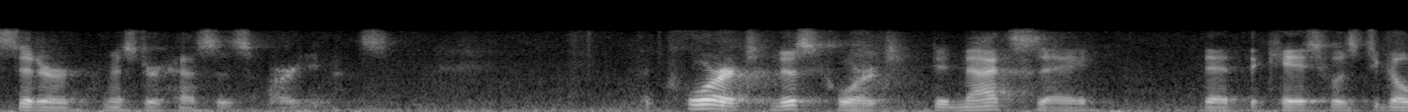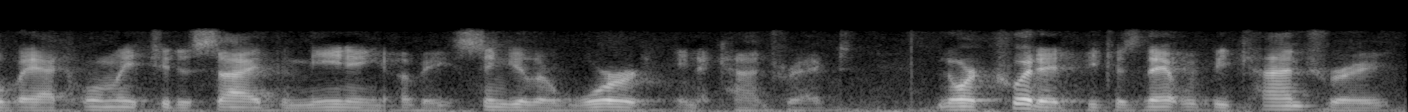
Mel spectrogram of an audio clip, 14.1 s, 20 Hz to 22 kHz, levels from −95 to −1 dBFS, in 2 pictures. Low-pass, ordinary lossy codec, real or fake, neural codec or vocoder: 7.2 kHz; Opus, 16 kbps; fake; codec, 24 kHz, 1.2 kbps, DualCodec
